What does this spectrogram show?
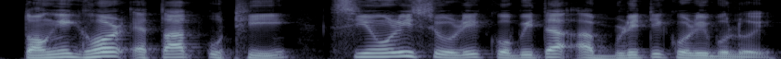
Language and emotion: Assamese, neutral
